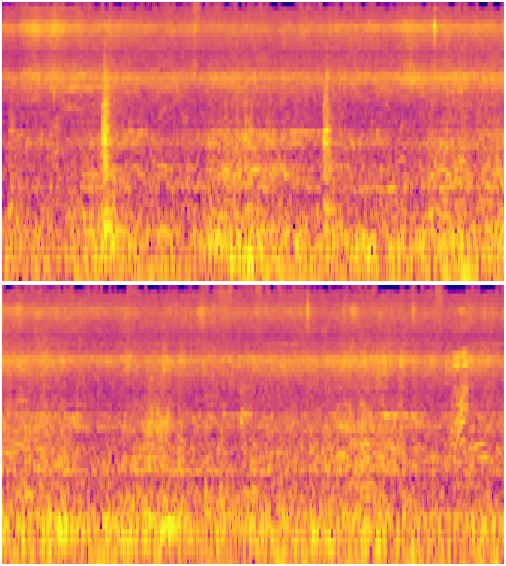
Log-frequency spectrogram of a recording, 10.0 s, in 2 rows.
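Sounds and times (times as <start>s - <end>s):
train rumbling on rails: 0.0s - 10.0s.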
